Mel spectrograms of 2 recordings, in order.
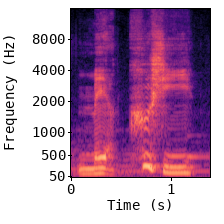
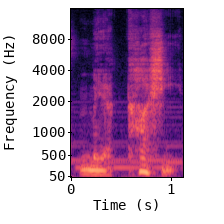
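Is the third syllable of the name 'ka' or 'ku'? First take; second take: ku; ka. First: The third syllable is pronounced 'ku'. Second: The third syllable is pronounced 'ka'. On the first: The speaker calls it wrong. "I persistently refer to one of the answer rocks as Meakushi" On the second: The speaker calls it right. "when in fact it's Meakashi"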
